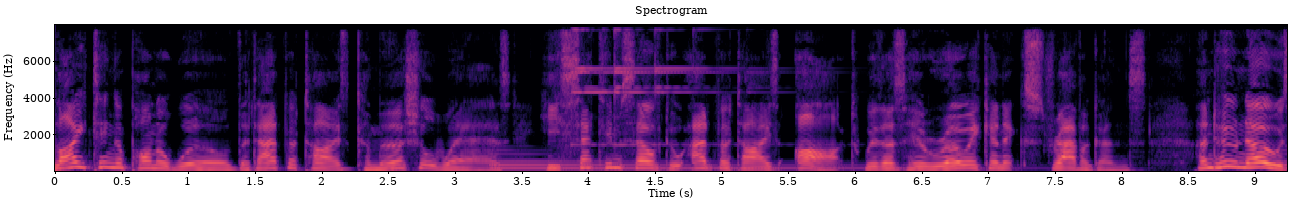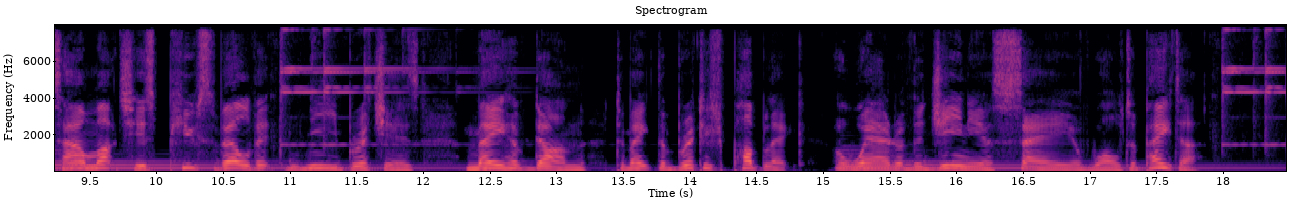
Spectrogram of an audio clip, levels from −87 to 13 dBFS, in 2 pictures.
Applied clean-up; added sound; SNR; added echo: none; Bass guitar + Doorbell; 17 dB; none.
